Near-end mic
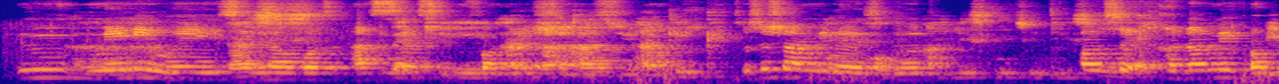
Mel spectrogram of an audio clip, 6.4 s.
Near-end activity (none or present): none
